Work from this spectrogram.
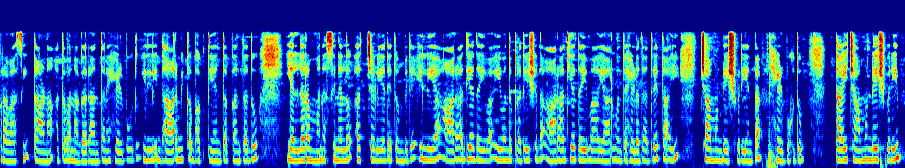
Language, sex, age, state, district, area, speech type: Kannada, female, 18-30, Karnataka, Mandya, rural, spontaneous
